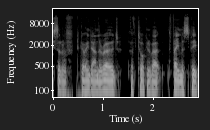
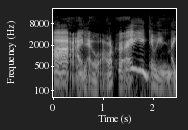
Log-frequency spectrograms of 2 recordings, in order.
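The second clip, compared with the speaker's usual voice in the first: creaky, slow, rough, sing-song drawl in a man's voice; 9 semitones higher, 4 dB louder than usual. Showing the others an imitation of a local man: imitating Ron Perce's voice. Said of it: "tell me if I'm getting his voice".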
